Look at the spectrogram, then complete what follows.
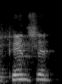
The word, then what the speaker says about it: Pinson: n pin as in pin son as in son all right but he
